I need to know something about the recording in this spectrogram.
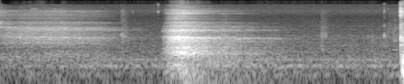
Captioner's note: deep exhale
